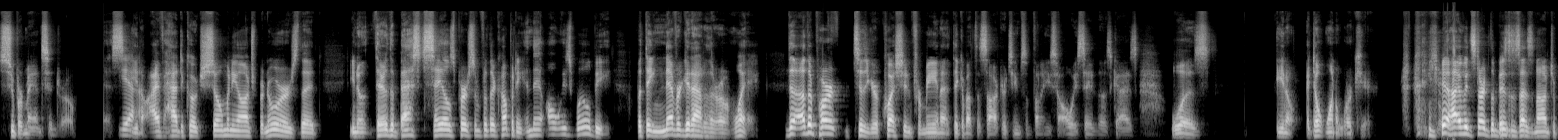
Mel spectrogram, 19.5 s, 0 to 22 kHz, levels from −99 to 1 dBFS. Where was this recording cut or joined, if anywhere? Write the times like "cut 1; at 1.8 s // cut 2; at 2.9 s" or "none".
cut 1; at 1.1 s // cut 2; at 9.8 s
